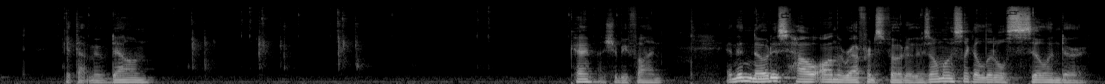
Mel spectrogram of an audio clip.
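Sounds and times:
keyboard keys tapped: 0:01.8 - 0:04.2.

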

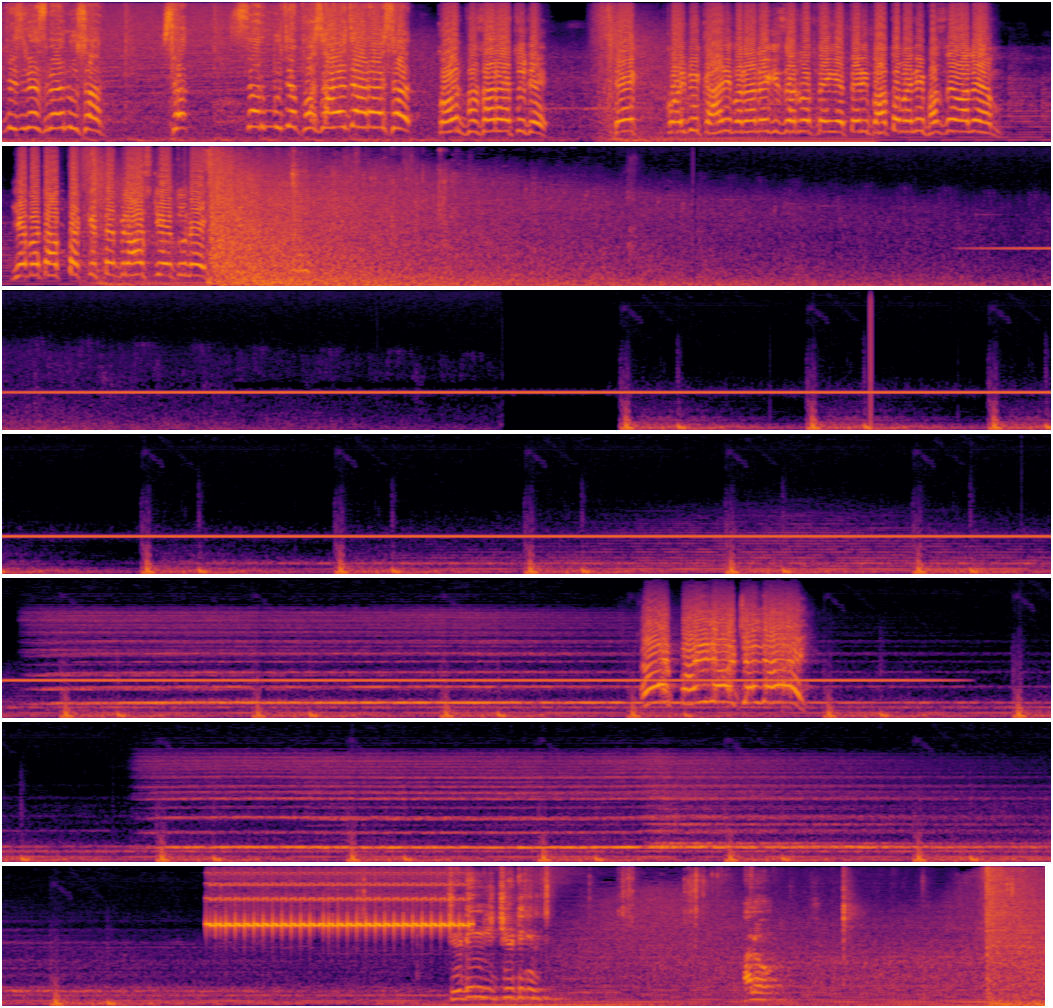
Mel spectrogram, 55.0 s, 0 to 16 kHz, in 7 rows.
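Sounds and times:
dramatic background score: 0:00.0 - 0:17.8, 0:20.4 - 0:55.0
high ringing tone: 0:15.0 - 0:20.4, 0:48.7 - 0:50.9
heartbeat low thumps: 0:20.3 - 0:36.3, 0:37.6 - 0:48.7
mobile phone ringtone: 0:48.8 - 0:50.8
man speaking: 0:50.6 - 0:51.4.

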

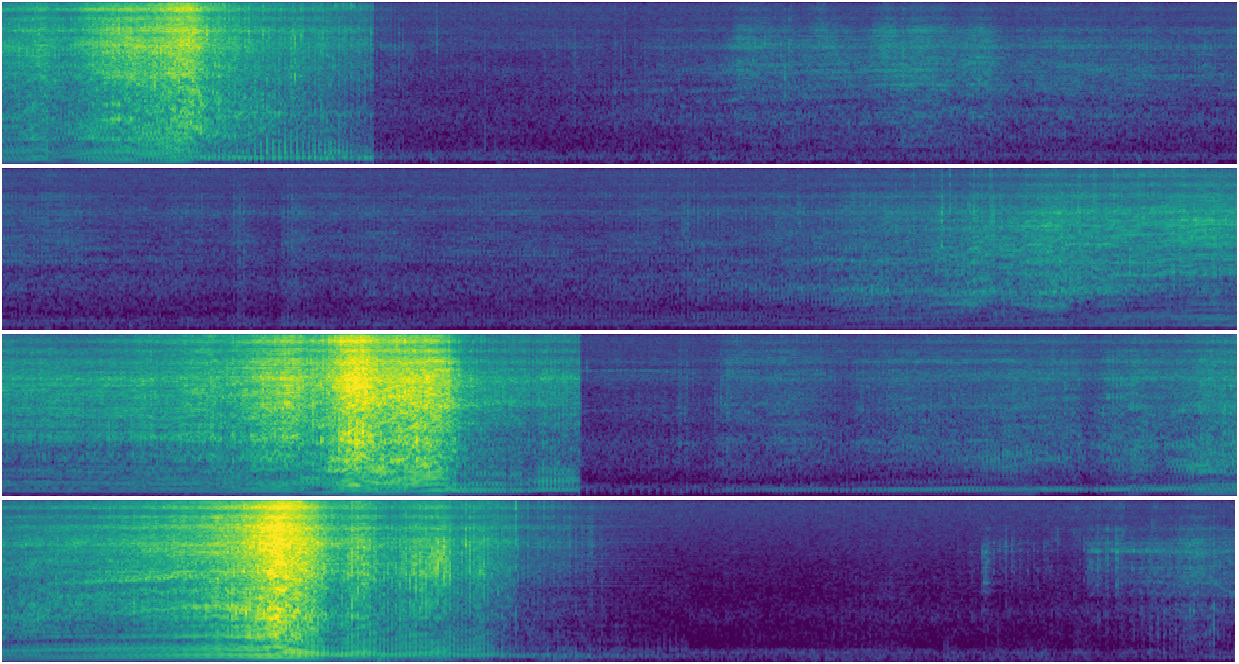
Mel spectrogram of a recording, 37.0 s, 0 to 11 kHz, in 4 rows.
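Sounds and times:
off-road motorcycles passing: 0:00.0 - 0:32.8.

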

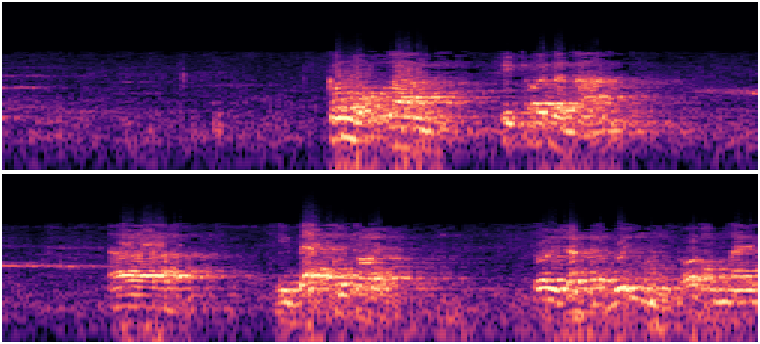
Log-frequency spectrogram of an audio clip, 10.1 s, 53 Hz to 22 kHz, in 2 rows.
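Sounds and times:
steady background hiss and rumble: 0:00.0 - 0:10.0.

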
